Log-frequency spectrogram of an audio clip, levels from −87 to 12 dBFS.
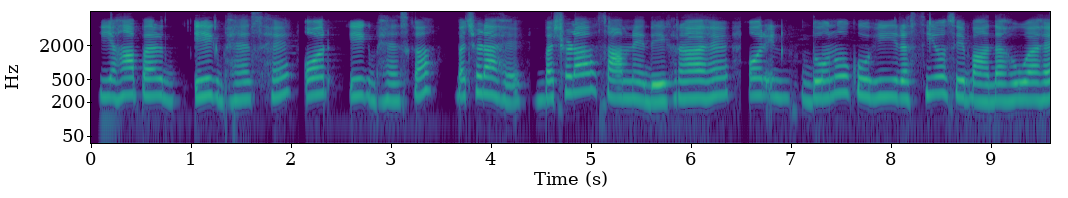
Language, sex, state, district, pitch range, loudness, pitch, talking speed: Hindi, female, Uttar Pradesh, Jalaun, 225-265 Hz, -28 LUFS, 245 Hz, 165 wpm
